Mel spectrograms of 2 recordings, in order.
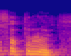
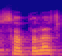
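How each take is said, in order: First: "सतलुज" with a "u" in the last syllable, sat-luj; variant pronunciation. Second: "सतलज" with an "a" in the last syllable, sat-laj; variant pronunciation. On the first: Teacher showing students the other common form, "सतलुज" ending in -luj. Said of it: "तो कुछ लोग सतलुज". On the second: Teacher showing students how some people say it, "सतलज" ending in -laj. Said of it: "कुछ लोग सतलज कहते हैं". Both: Shown as a demonstration.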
